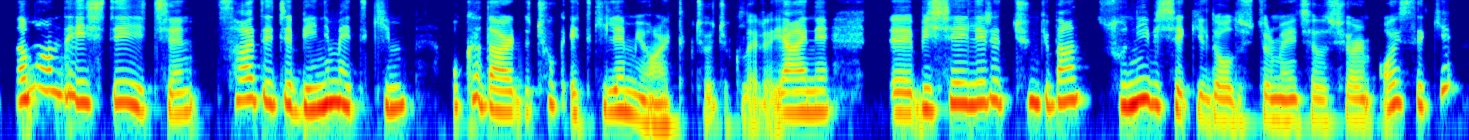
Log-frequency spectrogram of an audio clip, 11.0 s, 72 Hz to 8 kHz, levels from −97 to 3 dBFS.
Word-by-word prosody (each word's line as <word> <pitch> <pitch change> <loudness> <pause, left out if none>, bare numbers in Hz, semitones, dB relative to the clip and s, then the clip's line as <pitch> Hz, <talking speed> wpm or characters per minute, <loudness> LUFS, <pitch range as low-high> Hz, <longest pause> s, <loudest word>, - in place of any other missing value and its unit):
zaman 365 +4 +2
değiştiği 255 -4 +1
için 195 0 -6
sadece 265 -5 -1
benim 220 +5 +7
etkim 220 -1 0 0.3
o 220 - -8
kadar 205 -10 -1
da 185 - -12
çok 240 -6 -7
etkilemiyor 180 - -2
artık 120 0 -6
çocukları. - - -11
Yani, 185 +1 -1 0.5
ııı, 180 +1 -2
bir 210 - +3
şeyleri 245 +4 +2
çünkü 255 -3 0
ben 275 +2 0
suni 250 +4 +7
bir 235 - +2
şekilde 175 -9 -5
oluşturmaya 140 +1 -2
çalışıyorum. 140 +1 -7
Oysaki 235 - -1
220 Hz, 135 wpm, -22 LUFS, 180-255 Hz, 0.5 s, benim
